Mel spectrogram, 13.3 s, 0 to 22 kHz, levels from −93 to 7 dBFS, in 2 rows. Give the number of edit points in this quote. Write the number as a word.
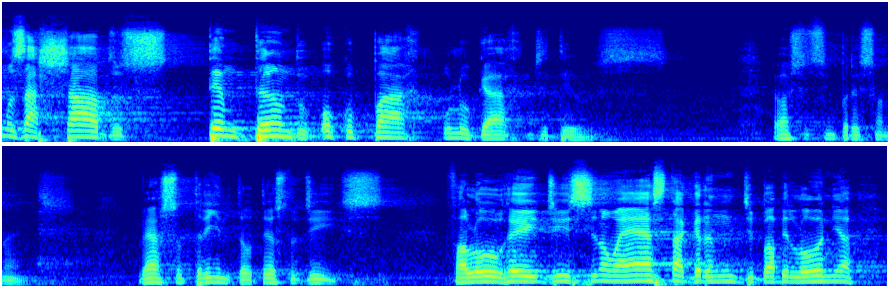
zero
